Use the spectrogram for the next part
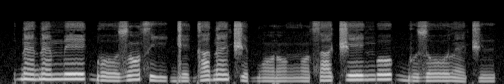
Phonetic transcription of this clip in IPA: ɗ ɛ̃˦ ɗ ɛ̃˦ m eː˦ ɡ͡b oː˨ z ɔ̃˦ s iː˨ ɡ e˨ ɡ a˦ ɗ ɛ̃˦ t͡ʃ e˨ b ɔ̃˨ ɾ ɔ̃˨ ŋ ɔ̃˨ s a˧ t͡ʃ eː˦ ŋ oː˦ ɡ͡b u˧ z oː˦ l ɛ̃˨ t͡ʃ ɨ˧

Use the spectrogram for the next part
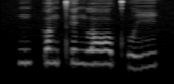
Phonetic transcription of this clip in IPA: ŋ ɪ˥ k̚ p ɐ˥ ŋ t̪ʰ ɪ˥ ŋ l ɔː˥ kʷʰ iː˨˥

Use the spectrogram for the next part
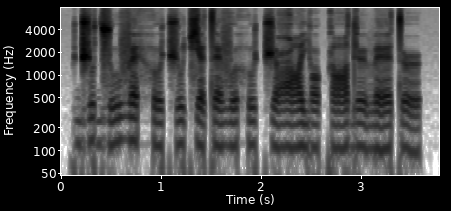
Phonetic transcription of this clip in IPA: d͡ʒ u d͡z u v ɛ h ʊ t͡ʃ u t͡ɕ ɛ t ɛ v ʊ h u t͡ʃ ø ʕ ɑ j ɔ k ɑ d ø β ɛ t ə˞

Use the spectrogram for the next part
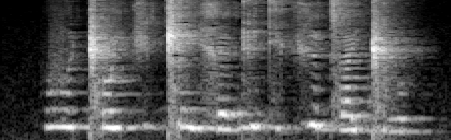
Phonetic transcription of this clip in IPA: v ɘ ǁ o j t͡ʃ i ɡ͡ǁ ɛ j x ɛ ɡ i tʲ ɘ t͡ʃ ʏ d͡z a j ɡ͡ǁ u

